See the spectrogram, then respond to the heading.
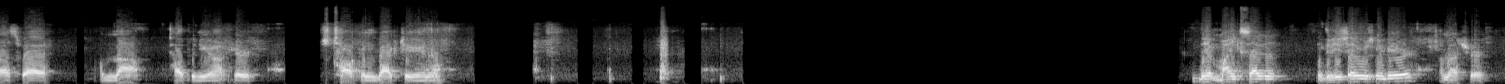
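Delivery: talking with a full mouth while eating. Chatting with another speaker while eating: eating while talking. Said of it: "I'm eating right now".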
